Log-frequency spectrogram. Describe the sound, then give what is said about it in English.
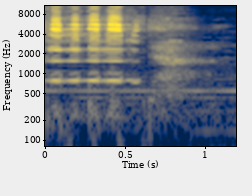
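Four rapid, shrill squeaks in quick succession, followed by a softer warbling trail that fades out. A voice imitating bat squeaks as a Foley sound effect. “Not so great on the old extra Foley sound effects. No. Of a cat. Meow! And some bats going...”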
